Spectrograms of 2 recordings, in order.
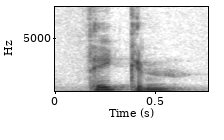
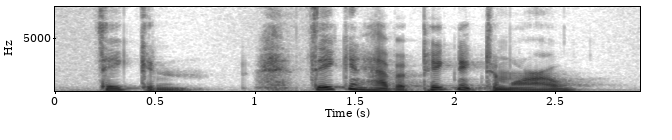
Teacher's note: Don't stress can because it's positive.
